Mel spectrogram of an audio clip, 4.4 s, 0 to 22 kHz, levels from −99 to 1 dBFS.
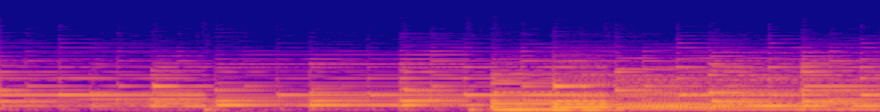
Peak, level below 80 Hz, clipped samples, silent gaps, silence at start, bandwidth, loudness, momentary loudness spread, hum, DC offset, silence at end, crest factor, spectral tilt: -10 dBFS; -54 dBFS; under 0.1%; none; 0 s; 4.7 kHz; -26 LUFS; 8 LU; none; under 0.1%; 0 s; 16 dB; -11 dB/octave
